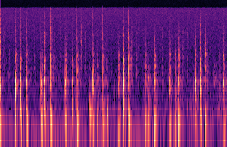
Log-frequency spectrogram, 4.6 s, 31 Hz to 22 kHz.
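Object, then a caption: Small cardboard box. Short fingertips and nails scratch and tap across the printed surface of a small, closed, hollow white cardboard retail box for i10 earbuds held in both hands. The result is a quick, uneven run of dry, sharply decaying taps with a low, hollow thump under each and a bright click on top, separated by soft scratching.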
